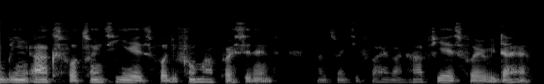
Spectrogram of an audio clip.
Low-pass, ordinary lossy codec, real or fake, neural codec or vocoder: 7.2 kHz; none; real; none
